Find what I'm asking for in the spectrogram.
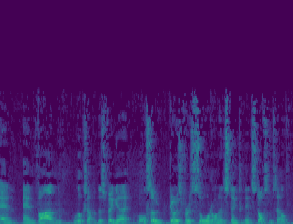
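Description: In a natural voice, the speaker reads aloud.

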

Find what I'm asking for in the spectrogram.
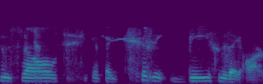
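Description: A man with an American accent, very slow pace and ordinary pitch variation. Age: 50s. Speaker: firearms and self-defense trainer, retired sheriff's deputy. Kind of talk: casual interview.

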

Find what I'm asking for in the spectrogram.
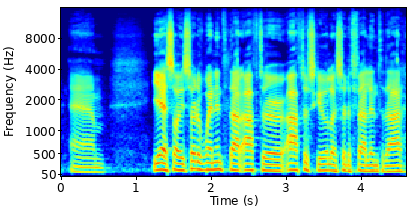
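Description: Recorded very cleanly against a silent background, a man with an Irish accent speaks with fairly even intonation. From Ireland. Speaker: fitness coach. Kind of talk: casual chat. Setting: studio.

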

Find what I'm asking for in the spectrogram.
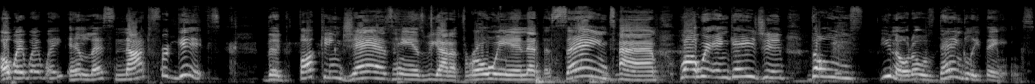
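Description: A woman with an American accent projects a raised, high-pitched voice at a fairly slow pace, her pitch swinging very widely. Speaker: stage performer. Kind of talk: casual interview.

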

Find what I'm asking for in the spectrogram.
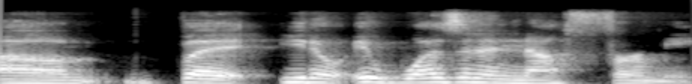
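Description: Amid noticeable background noise, a woman with an American accent speaks with ordinary pitch variation. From North Carolina. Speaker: brand strategist and author. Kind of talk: interview.

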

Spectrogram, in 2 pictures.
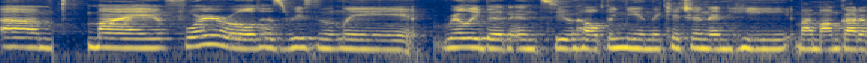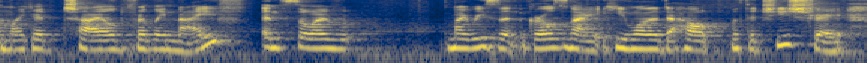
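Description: Amid noticeable background noise and audible room echo, a voice with an American accent speaks at a moderate pace, monotone and flat, with very even loudness. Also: woman, medium pitch for a woman. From Oklahoma (Kingfisher). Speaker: food blogger. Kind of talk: casual interview. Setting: studio.

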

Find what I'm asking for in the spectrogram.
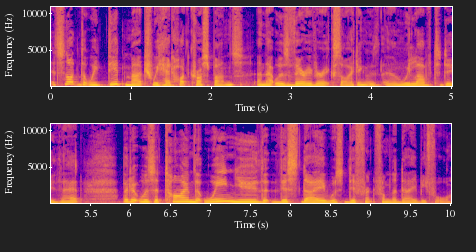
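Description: A woman with an Australian accent, fairly quick, medium-pitched, dark and mellow in tone, somewhat breathy, with ordinary pitch variation on a very clean recording with a silent background. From Brisbane, Australia. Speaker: university professor. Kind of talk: lecture-style interview.

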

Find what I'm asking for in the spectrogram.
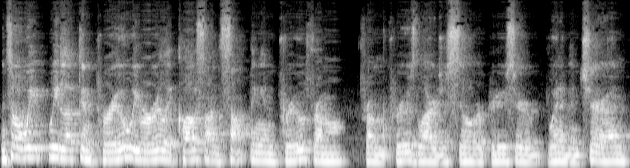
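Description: Speech in a Western Canadian accent runs very fast with hardly any pauses, very even loudness and ordinary pitch variation, over noticeable background noise. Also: man, medium pitch for a man. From Canada (Okanagan, British Columbia). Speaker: mining company chairman. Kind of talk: business interview.

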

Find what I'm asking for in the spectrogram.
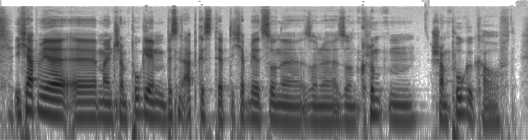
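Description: The speech moves at a very fast pace with hardly any pauses. Pitch variation is ordinary. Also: man, medium pitch for a man. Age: 20s. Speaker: comedian and podcast co-host. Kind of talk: casual chat.

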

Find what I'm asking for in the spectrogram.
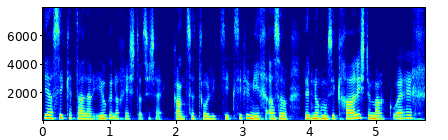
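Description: A woman with an unremarkable speaking voice talks at medium pitch and a moderate pace with fairly even intonation, in a very clean recording with a silent background. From Switzerland, Aargau (Brugg). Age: 20s. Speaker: bassoonist and music lecturer. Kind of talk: live talk show interview. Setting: stage with live audience.

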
